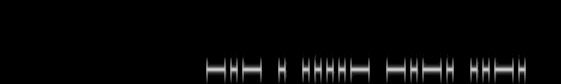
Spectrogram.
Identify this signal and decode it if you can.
Morse code, heard as a keyed tone, about 20 wpm, 700 Hz. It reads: KE4CF
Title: USA Call Signs - 5 Characters - Repeated 2x - 20wpm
